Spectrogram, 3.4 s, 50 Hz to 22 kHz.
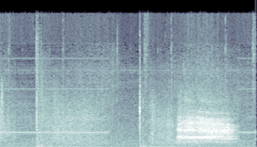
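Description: Anti-aircraft fire and explosions in the combat flight game Ace Combat 7, heavy booming blasts over a dense, roaring battle din, with a bright hissing burst toward the end and no speech.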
